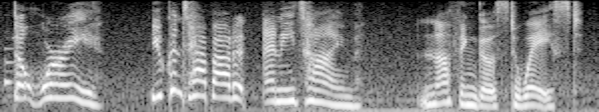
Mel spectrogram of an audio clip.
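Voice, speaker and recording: Giggly, high-voiced young warrior. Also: female voice, very animated, a little slow, pushed and bright, a little hiss or hum, heavily acted. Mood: easygoing. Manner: easygoing, giggly, a little absent-minded. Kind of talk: game voice acting. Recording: game audio with faint music.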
